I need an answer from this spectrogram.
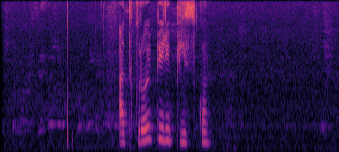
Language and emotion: Russian, neutral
